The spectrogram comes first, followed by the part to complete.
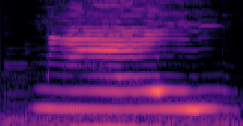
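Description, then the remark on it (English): A single drawn-out meow, voiced by a person imitating a cat, fairly loud, rising and falling in pitch over about a second and a half with no other talk. “It sounds like there's a cat here.”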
